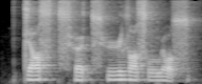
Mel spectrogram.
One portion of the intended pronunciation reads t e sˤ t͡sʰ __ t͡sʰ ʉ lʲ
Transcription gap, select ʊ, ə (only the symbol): ə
